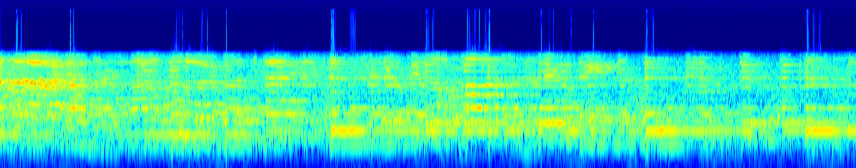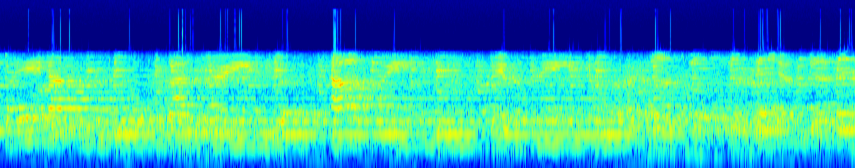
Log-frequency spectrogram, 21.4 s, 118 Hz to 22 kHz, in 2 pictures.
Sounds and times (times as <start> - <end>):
Music: 0.0 - 21.3.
